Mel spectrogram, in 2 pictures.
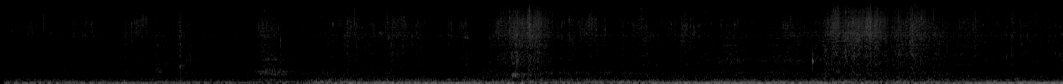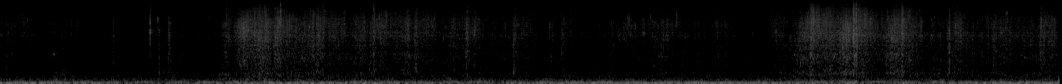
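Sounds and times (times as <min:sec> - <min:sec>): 
leaves rustling: 0:00.0 - 0:21.2.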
